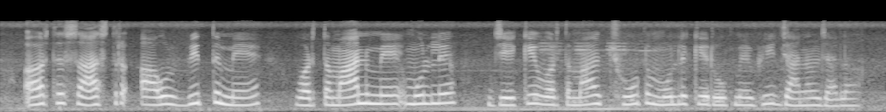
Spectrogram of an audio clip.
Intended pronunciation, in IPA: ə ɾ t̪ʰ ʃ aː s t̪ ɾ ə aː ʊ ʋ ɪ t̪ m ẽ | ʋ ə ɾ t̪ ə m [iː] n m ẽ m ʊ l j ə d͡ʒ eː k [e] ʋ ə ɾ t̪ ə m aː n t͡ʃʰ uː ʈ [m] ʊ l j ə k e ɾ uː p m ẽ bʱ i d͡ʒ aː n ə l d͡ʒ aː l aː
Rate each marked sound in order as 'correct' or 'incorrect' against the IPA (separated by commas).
incorrect, correct, correct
